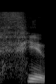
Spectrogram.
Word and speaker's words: few: And again when I'm saying few, can you hear W? They're not really. So there's no there's no W. It's sort of a silent sound.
